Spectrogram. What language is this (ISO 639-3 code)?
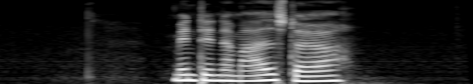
dan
